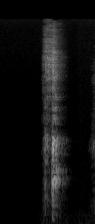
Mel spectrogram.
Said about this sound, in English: Did you have to come in here and have a hairball? Okay, kitty, come on. Just hurry up, please. All right, come on. She bugs me to get in, and then she'll do this. I hear like yeah, a coughing. She's got a hairball.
